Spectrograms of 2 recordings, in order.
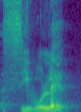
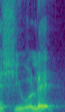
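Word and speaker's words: shibboleth: Y si ellos respondían, no, entonces les decían, ahora pues di shibolet. Y él decía sibolet. No decía shibolet.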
